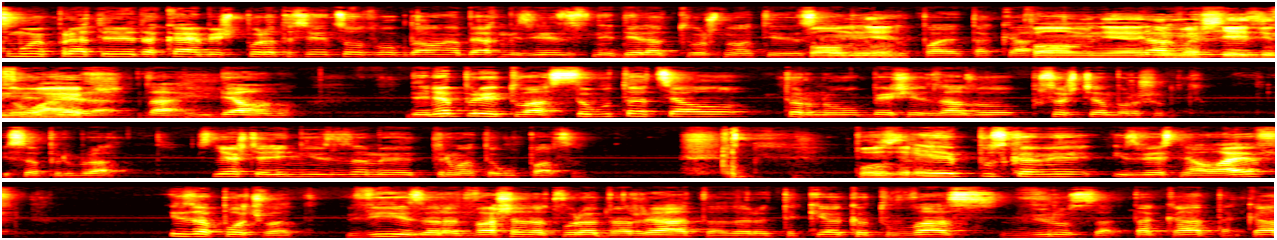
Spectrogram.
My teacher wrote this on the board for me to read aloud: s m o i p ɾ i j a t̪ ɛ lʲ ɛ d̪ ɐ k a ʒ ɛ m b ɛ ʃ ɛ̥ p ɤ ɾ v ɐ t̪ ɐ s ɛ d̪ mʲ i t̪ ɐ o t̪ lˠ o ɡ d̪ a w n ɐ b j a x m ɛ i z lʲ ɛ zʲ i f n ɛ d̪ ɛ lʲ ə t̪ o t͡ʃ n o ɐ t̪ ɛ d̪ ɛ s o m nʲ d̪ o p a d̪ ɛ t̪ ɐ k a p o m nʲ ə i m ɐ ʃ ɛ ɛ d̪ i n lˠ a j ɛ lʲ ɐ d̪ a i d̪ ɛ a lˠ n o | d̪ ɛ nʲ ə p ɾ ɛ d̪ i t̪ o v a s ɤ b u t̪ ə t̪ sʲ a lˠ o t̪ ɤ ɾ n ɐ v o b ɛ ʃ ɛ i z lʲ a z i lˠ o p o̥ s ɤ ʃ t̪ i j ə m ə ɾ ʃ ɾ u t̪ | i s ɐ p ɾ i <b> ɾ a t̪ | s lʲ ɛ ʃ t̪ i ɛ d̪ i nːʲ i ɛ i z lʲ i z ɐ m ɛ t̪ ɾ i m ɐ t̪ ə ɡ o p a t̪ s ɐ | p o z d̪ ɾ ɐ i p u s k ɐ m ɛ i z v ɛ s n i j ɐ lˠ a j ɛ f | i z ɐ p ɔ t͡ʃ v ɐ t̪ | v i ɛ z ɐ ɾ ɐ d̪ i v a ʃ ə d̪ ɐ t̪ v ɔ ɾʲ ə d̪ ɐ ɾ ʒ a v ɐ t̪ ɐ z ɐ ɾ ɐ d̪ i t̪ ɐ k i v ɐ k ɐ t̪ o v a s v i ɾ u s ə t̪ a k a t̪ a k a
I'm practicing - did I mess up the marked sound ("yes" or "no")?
no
